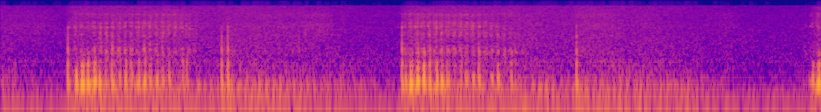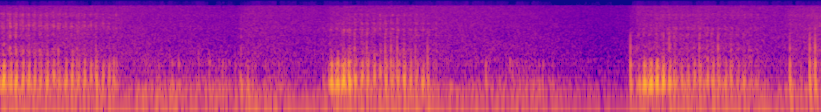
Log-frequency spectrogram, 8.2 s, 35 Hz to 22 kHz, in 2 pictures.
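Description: Soft, rough, low breathing noises repeat steadily at about 36 a minute in a quiet room: a sleeping kitten snoring.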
